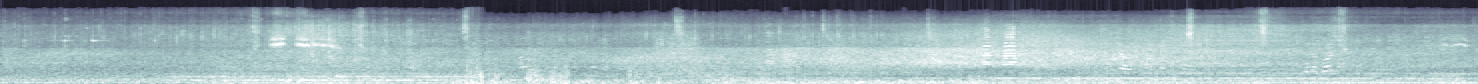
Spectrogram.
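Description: Road traffic: a steady low rumble, with a long low vehicle horn sounding for about three seconds from near two seconds in.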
